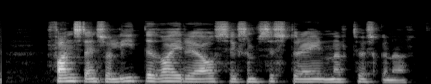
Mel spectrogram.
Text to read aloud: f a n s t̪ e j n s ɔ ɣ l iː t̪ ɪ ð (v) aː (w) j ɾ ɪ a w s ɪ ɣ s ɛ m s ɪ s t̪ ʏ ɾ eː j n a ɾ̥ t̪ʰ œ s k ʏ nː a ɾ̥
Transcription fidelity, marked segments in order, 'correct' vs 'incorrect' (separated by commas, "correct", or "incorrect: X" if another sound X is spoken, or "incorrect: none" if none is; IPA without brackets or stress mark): correct, incorrect: none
